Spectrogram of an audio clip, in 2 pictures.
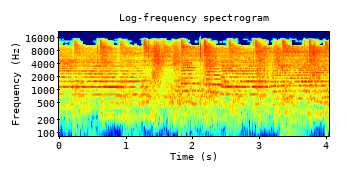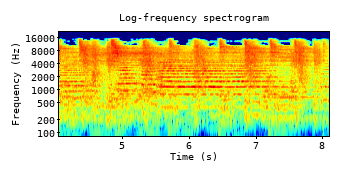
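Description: A brass band, euphoniums and tubas among it, playing full, held chords with regular accents on the beat.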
